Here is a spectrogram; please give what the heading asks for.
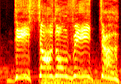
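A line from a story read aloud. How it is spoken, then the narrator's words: Shouted. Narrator (French): criait la Barbe Bleue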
